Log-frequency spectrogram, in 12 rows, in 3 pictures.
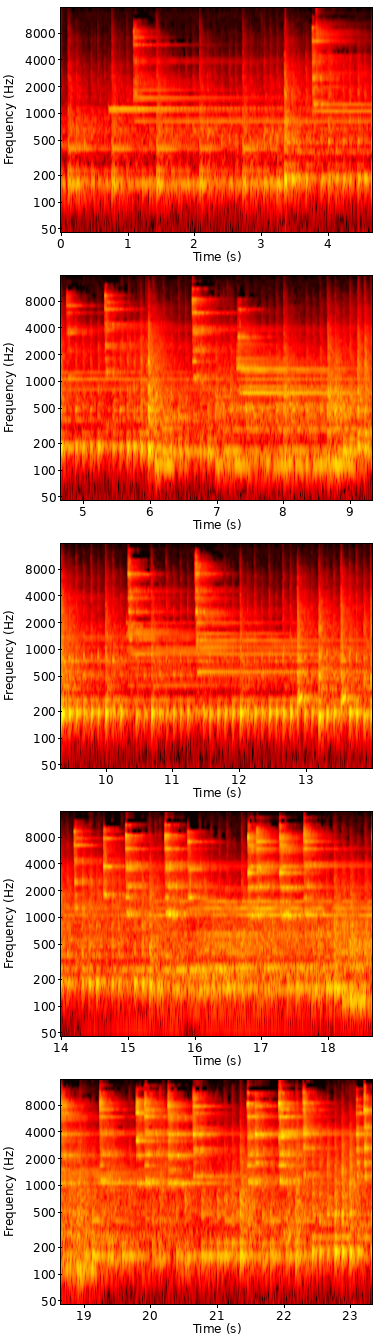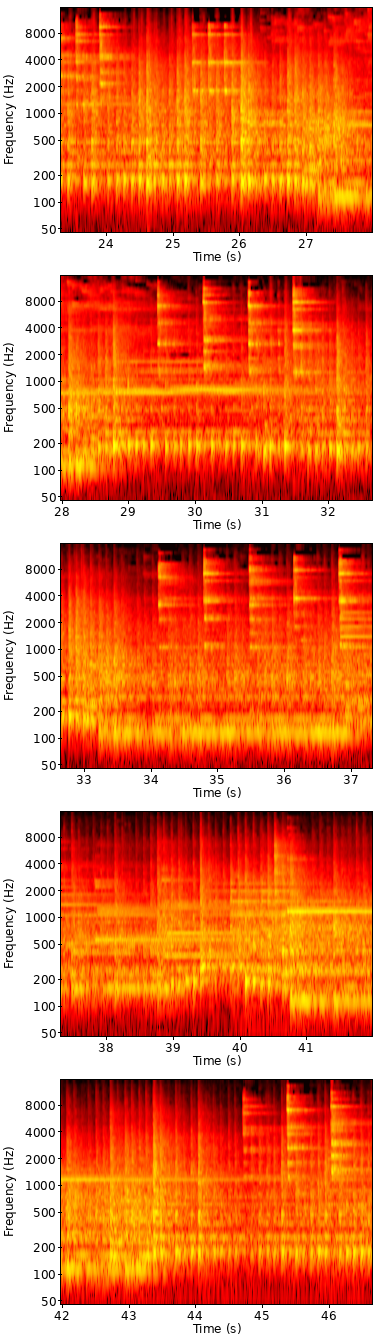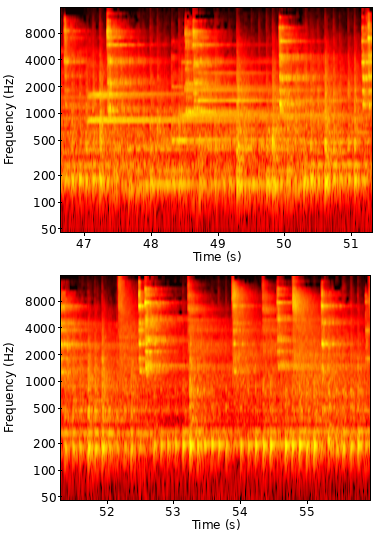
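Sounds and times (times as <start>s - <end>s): cymbals: 0.0s - 55.9s
roto tom drum strokes: 0.0s - 55.9s
mallet keyboard notes: 0.7s - 55.9s.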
